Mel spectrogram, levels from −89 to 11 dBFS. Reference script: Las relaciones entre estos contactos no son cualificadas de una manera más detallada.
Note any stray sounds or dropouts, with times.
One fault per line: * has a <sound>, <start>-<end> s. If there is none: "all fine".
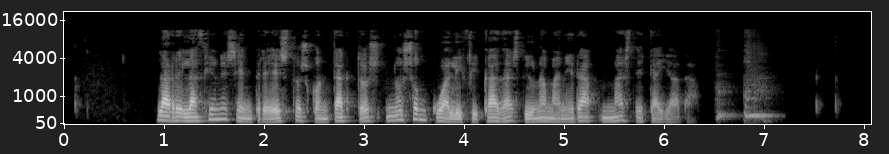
* has a sneeze, 6.5-7.2 s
